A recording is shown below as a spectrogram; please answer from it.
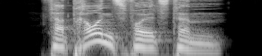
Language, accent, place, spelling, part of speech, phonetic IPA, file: German, Germany, Berlin, vertrauensvollstem, adjective, [fɛɐ̯ˈtʁaʊ̯ənsˌfɔlstəm], De-vertrauensvollstem.ogg
- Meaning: strong dative masculine/neuter singular superlative degree of vertrauensvoll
